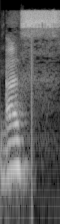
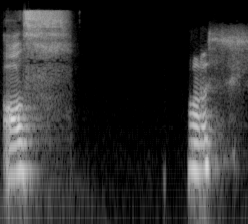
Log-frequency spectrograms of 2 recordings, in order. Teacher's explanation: सीन बारीक लफ्ज है और स्वाद मोटा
